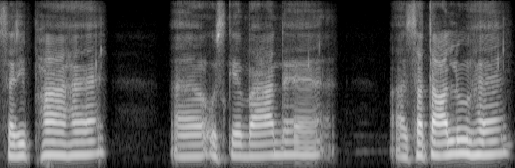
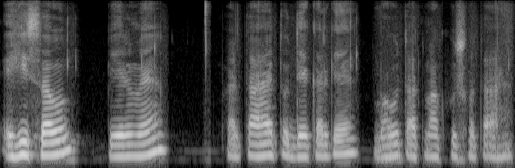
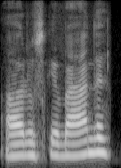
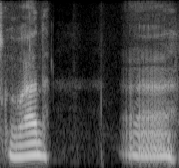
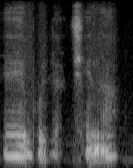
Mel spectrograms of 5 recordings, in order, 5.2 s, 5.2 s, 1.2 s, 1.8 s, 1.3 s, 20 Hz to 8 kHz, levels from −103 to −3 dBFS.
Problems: none marked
